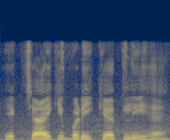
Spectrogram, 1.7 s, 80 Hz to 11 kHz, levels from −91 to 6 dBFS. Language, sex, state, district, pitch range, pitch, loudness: Hindi, male, Jharkhand, Ranchi, 135-140 Hz, 135 Hz, -16 LUFS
